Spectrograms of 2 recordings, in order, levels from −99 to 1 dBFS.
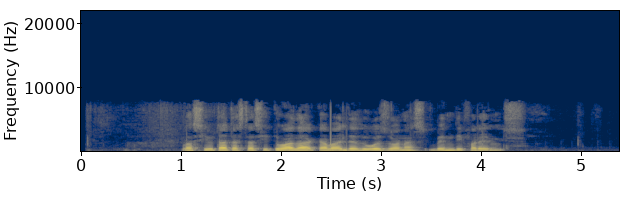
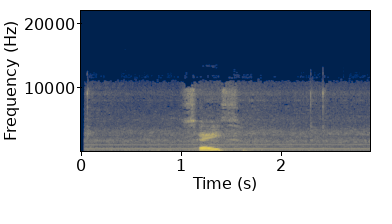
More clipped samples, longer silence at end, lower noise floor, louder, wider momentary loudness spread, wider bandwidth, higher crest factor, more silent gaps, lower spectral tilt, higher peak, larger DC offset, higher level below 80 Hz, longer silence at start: neither; about the same, 1.05 s vs 1.15 s; first, -71 dBFS vs -44 dBFS; second, -26 LUFS vs -20 LUFS; second, 9 LU vs 25 LU; second, 8.2 kHz vs 11.5 kHz; about the same, 20 dB vs 22 dB; neither; first, -7 dB/octave vs -4 dB/octave; second, -8 dBFS vs -4 dBFS; neither; first, -58 dBFS vs -76 dBFS; about the same, 1 s vs 1.05 s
